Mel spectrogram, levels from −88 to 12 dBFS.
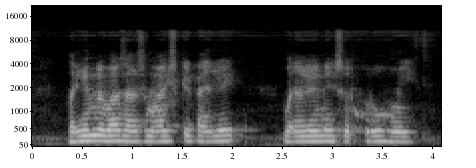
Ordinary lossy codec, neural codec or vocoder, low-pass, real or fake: Opus, 64 kbps; codec, 32 kHz, 1.9 kbps, SNAC; 10.8 kHz; fake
